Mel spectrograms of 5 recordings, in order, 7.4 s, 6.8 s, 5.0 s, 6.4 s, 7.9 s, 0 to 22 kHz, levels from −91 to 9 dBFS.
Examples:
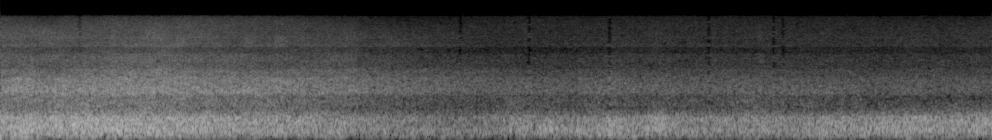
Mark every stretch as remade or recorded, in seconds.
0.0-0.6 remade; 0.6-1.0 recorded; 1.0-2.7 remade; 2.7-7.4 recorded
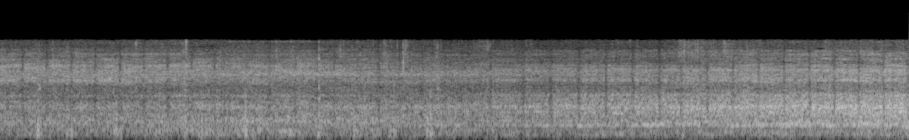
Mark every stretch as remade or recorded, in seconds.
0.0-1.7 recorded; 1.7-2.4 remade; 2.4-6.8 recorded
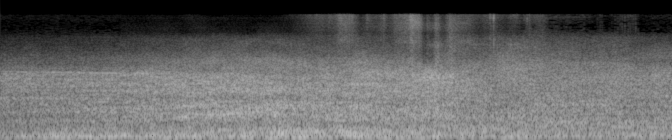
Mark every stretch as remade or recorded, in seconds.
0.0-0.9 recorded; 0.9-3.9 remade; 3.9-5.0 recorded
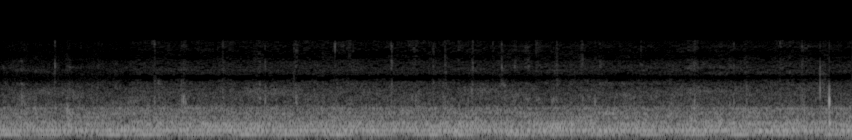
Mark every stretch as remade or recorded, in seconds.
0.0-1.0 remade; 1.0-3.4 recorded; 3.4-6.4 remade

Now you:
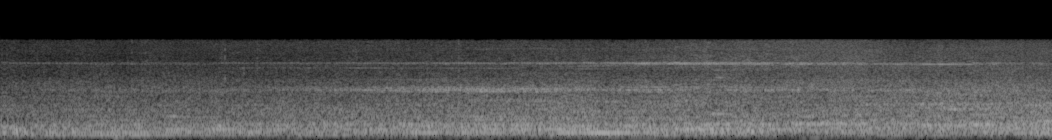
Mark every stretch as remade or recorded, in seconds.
0.0-0.7 recorded; 0.7-1.6 remade; 1.6-5.9 recorded; 5.9-6.5 remade; 6.5-7.3 recorded; 7.3-7.9 remade

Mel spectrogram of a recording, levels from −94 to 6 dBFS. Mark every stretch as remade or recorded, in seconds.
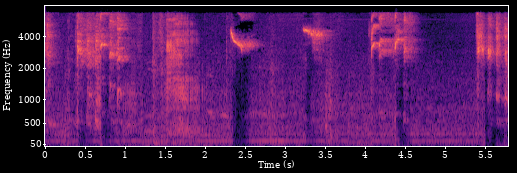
0.0-2.9 recorded; 2.9-3.5 remade; 3.5-5.0 recorded; 5.0-5.8 remade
